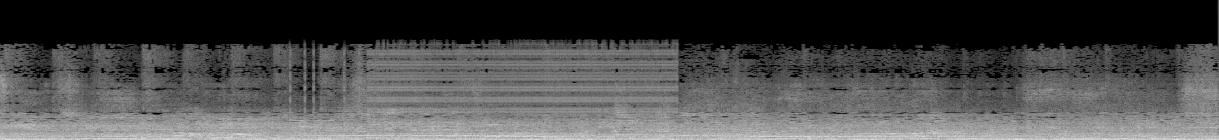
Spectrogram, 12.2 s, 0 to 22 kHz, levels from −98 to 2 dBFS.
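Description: A galloping dit-dit-dit of ticks and short, raspy buzzes sits well under the audio, roughly 15 dB below it, from 2.90 to 3.68 s. These are GSM signalling bursts. A nearby 2G phone is sending brief clusters of radio bursts at about 217 Hz while it exchanges control traffic with the network. A nearby audio circuit rectifies that RF into clicks and fragments of 217 Hz buzz.

Within that stretch, at 3.35 to 3.37 s, the sound jumps forward abruptly. It is joined straight across with no gap and no fill, and around 0.4 s of material is gone. This is a skip ahead. The dropped audio was discarded, either on the way or by an overflowing jitter buffer, while later audio was already queued. Playback resumes from the newer material, and the delay shrinks by about the same amount.

From 3.68 to 6.79 s the intermittent pattern becomes a hard, continuous, harmonic-rich buzz at 217 Hz, about 13 dB below the signal. 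It bears no relation to the content. This is GSM phone buzz. The same phone has moved into a call and now transmits its TDMA bursts steadily 217 times a second. The rectified pulse train produces a fixed tone with a dense series of harmonics above it.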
